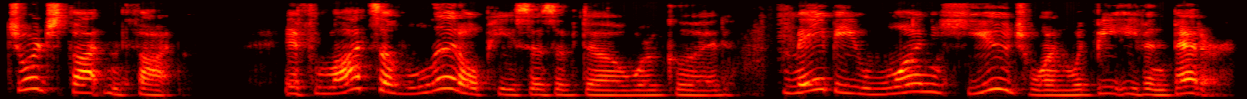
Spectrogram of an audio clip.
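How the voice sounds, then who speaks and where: A woman teacher reads a children's picture book aloud expressively and with liveliness. Her voice is on the low side and slow, and the recording sounds slightly muffled.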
